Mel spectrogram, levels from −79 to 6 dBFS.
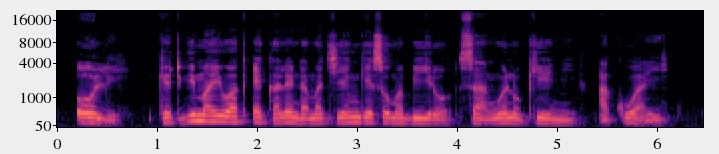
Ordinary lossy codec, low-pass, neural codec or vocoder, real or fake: none; none; vocoder, 44.1 kHz, 128 mel bands, Pupu-Vocoder; fake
